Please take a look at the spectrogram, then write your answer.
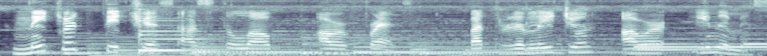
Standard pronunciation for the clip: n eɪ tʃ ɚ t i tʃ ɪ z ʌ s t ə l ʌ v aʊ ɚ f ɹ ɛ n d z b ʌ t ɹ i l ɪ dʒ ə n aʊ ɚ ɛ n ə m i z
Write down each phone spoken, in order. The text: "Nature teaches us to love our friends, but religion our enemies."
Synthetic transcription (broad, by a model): n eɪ tʃ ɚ t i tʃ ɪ s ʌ s t ə l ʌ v aʊ ɚ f ɹ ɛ n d s b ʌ t ɹ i l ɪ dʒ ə n aʊ ɚ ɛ n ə m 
